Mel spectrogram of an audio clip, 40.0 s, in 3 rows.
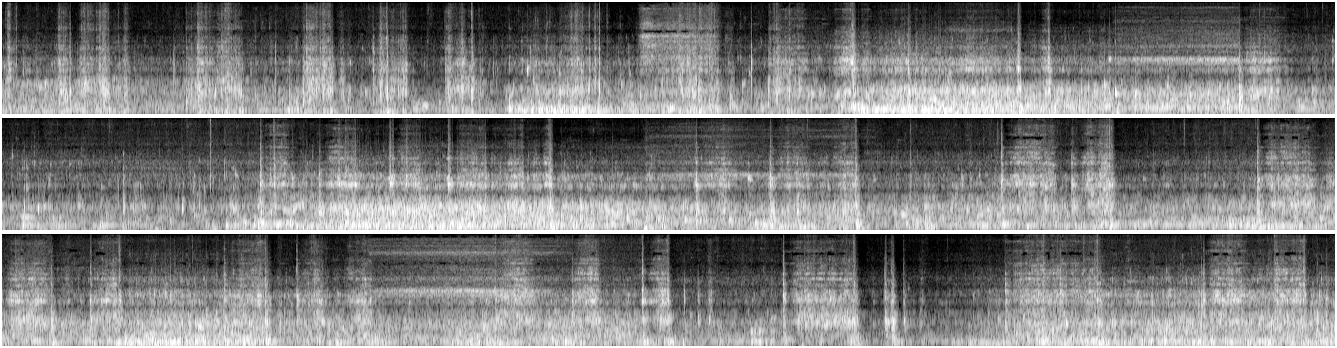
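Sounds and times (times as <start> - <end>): scuba exhale bubbling: 5.1 - 23.3, 27.9 - 33.0.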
